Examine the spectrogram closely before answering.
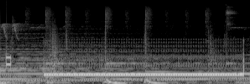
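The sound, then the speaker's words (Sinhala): A steady telephone tone from an outgoing morning call, switching on after a short pause and holding at one even pitch for about two seconds before cutting off, with no voices. “ඒ නිසා ශනුලි කල්පනා කරලා උදෙන්ම විසල්ට call එකක් ගත්තා.”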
